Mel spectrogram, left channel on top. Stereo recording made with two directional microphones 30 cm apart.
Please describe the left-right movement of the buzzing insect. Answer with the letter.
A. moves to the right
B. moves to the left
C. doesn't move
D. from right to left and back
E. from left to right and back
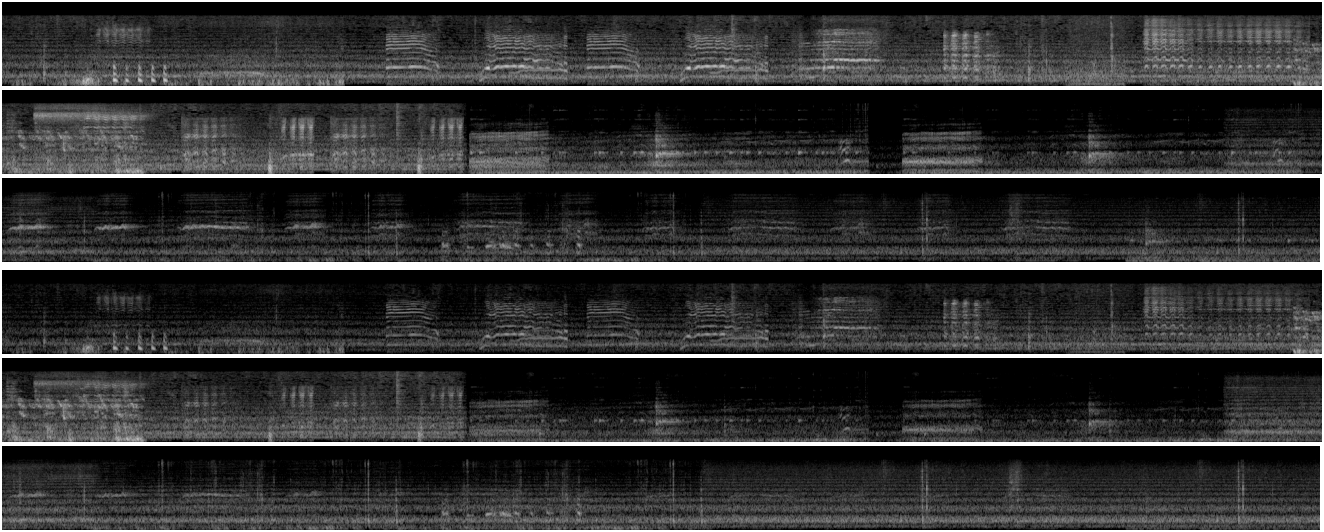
A.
